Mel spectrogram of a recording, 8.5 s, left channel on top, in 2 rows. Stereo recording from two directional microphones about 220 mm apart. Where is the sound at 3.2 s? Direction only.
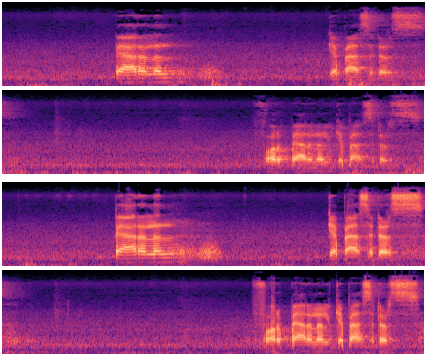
50° right (ahead or behind).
